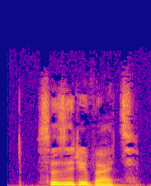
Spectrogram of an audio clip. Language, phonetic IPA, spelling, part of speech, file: Russian, [səzrʲɪˈvatʲ], созревать, verb, Ru-созревать.ogg
- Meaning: 1. to ripen, to mature 2. to mature 3. to mature, to take shape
